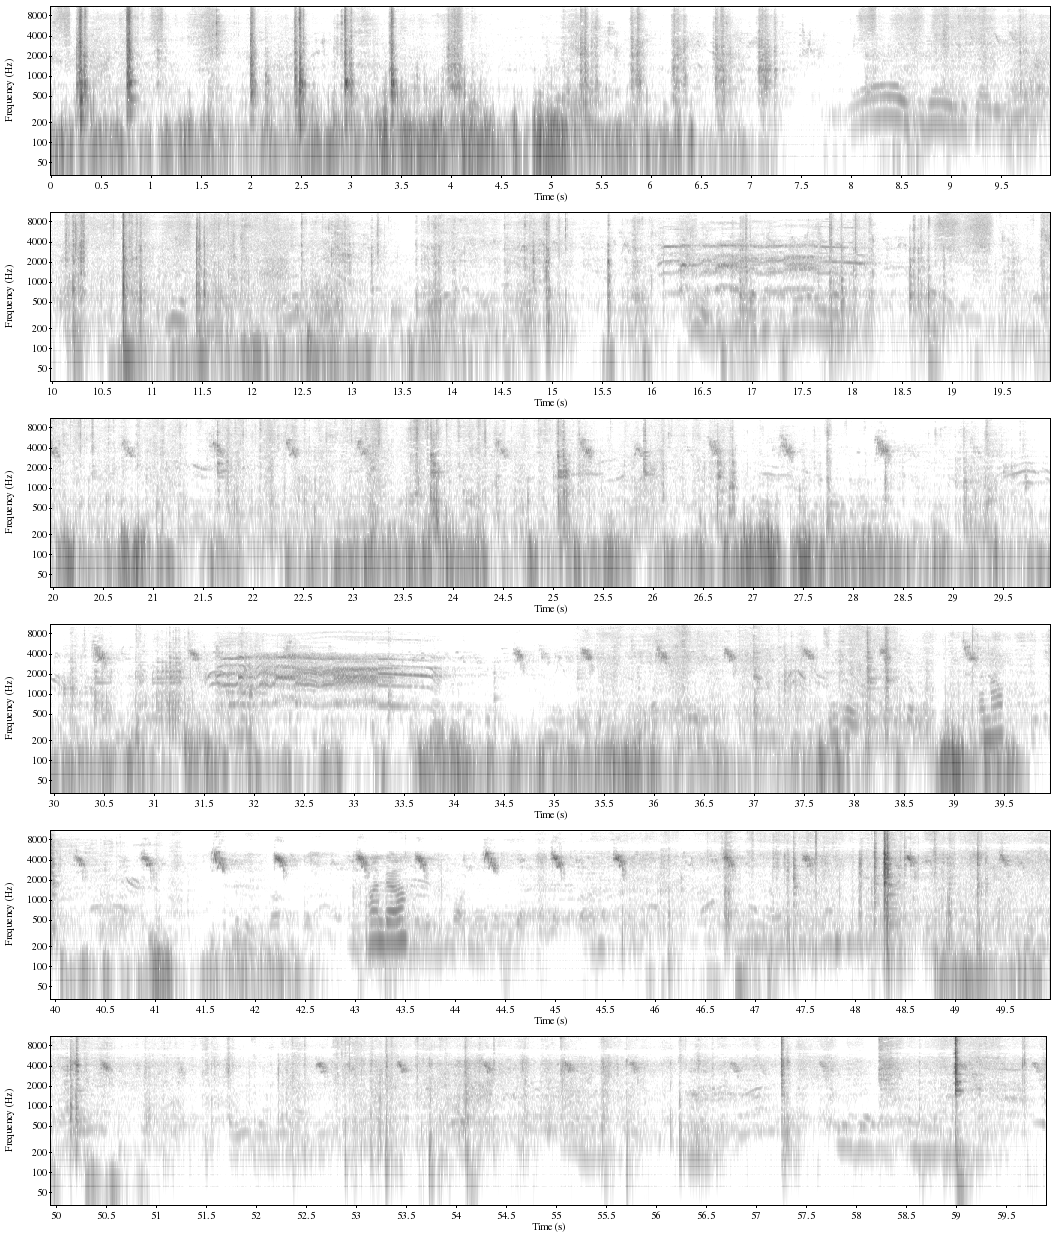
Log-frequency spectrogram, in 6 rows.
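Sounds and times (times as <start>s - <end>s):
tool digging stony earth: 0.0s - 16.1s, 16.8s - 28.0s, 46.2s - 51.4s, 56.3s - 59.9s
rooster crowing: 31.6s - 33.7s.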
